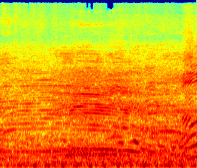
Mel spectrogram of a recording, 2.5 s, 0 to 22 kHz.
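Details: Sahiwal bull calf at a cattle market in Chattogram, Bangladesh, on 13 November 2025; a sustained, low, steady moo carried through the crowd's chatter and the bargaining voices of buyers and sellers.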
